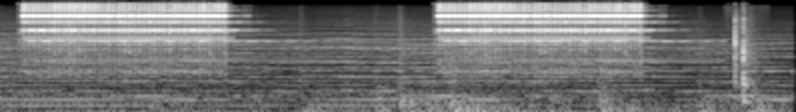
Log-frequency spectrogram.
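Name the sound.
telephone ringing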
